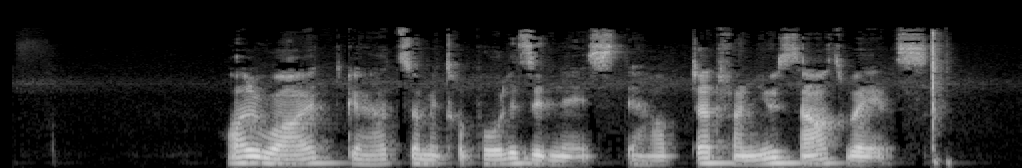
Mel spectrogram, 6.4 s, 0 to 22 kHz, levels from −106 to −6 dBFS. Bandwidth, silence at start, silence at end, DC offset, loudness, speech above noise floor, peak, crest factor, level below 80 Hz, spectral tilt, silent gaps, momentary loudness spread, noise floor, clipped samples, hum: 11.5 kHz; 1.4 s; 0.45 s; under 0.1%; -30 LUFS; 54 dB; -10 dBFS; 20 dB; -72 dBFS; -4.5 dB/octave; none; 8 LU; -84 dBFS; under 0.1%; none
